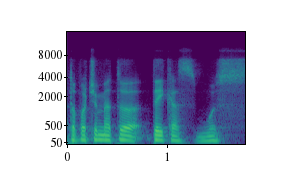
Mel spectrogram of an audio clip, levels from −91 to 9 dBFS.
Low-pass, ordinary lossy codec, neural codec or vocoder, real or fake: 7.2 kHz; Opus, 32 kbps; codec, 16 kHz, about 1 kbps, DyCAST, with the encoder's durations; fake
